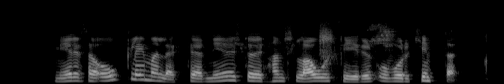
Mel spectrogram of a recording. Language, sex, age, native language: Icelandic, male, 40-49, Icelandic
